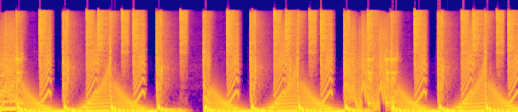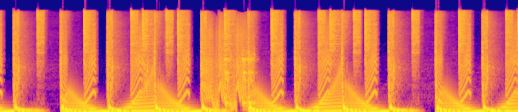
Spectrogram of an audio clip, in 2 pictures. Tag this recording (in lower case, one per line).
music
